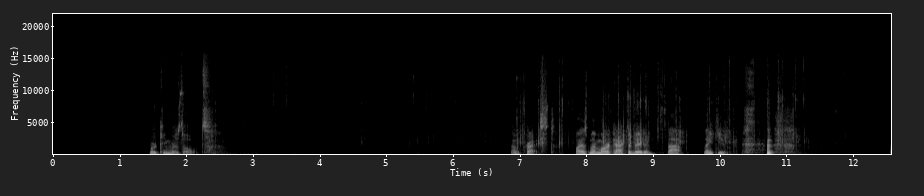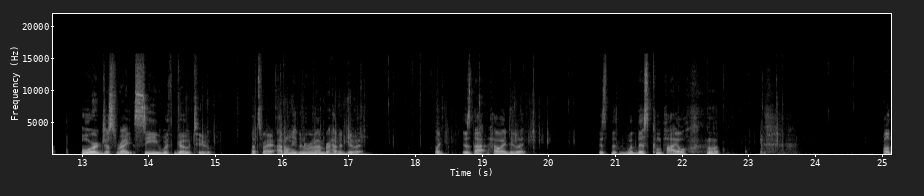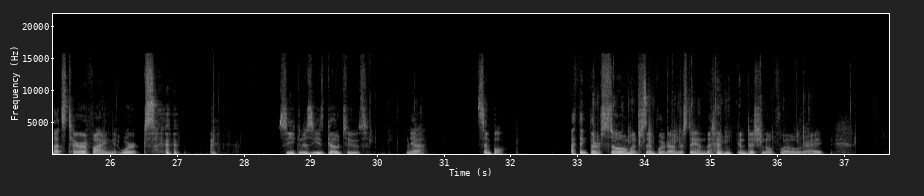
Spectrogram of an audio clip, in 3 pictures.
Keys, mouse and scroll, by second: 0.3-2.1 scroll down 1, 2.8 click, 2.8 click, 3.3 ctrl+r, 3.3-4.3 typing, 4.6 ctrl+g, 5.4 ctrl+r, 5.4-6.9 typing, 7.3 ctrl+g, 7.5 ctrl+g, 8.2 ctrl+r, 8.3-9.3 typing, 9.3 ctrl+e, 9.8 ctrl+a, 10.0 ctrl+space, 10.1 ctrl+g, 10.6 ctrl+s, 10.8 ctrl+b, 12.0 ctrl+s, 14.5 ctrl+e, 14.7 ctrl+p, 14.9 ctrl+p, 15.3 Return, 15.5 Return, 15.7-19.0 typing, 16.8 ctrl+p, 16.9 ctrl+p, 16.9 ctrl+e, 17.1 Return, 19.4 ctrl+a, 19.6 ctrl+space, 19.7 ctrl+n, 19.8 ctrl+n, 19.9 ctrl+n, 20.2 ctrl+g, 20.3 ctrl+n, 21.9 click, 22.3 click, 22.4 click, 22.5 click, 22.6 click, 22.7 click, 23.3 ctrl+s, 27.5 q, 27.9 ctrl+p, 28.1 ctrl+space, 28.1 ctrl+e, 28.2 ctrl+n, 28.3 ctrl+n, 31.1 ctrl+a, 32.7 BackSpace, 33.2 ctrl+o, 33.8 ctrl+s, 33.9 ctrl+p, 34.0 ctrl+p, 34.4 ctrl+e, 34.5 ctrl+n, 34.7 ctrl+g, 35.2 ctrl+s, 35.9 ctrl+=, 36.3 ctrl+=, 37.0 ctrl+a, 37.1 ctrl+p, 37.5 ctrl+p.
